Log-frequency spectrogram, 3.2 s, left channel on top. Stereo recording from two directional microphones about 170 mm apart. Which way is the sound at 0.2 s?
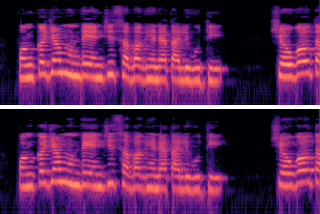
15° left (ahead or behind).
